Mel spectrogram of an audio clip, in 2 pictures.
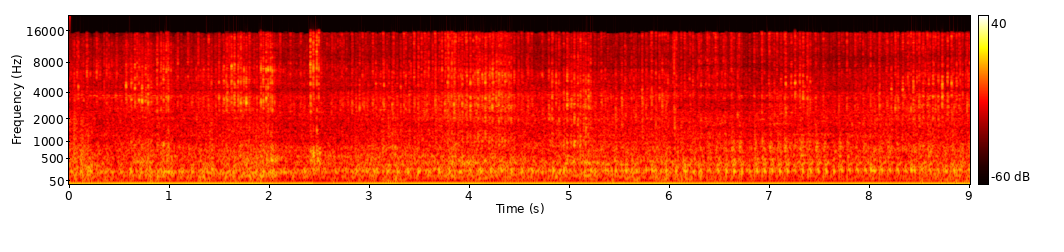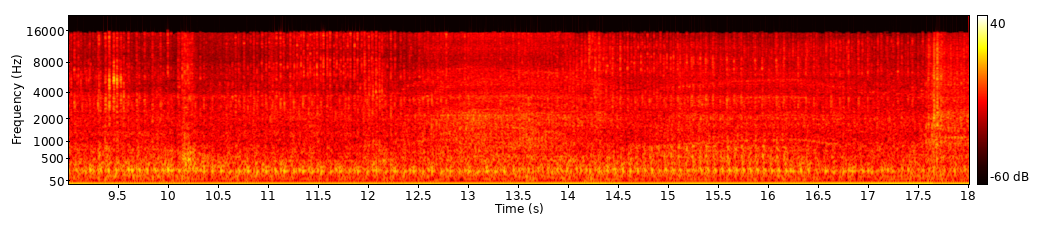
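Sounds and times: motorcycle engine at low speed: 0.0s - 18.0s
other motorcycles: 0.0s - 18.0s.

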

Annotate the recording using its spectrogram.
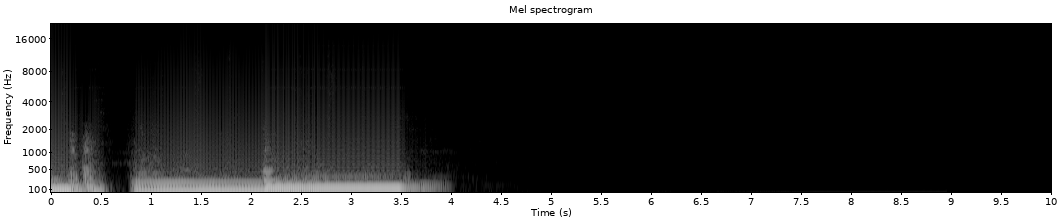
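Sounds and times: bass line: 0.0s - 4.0s.

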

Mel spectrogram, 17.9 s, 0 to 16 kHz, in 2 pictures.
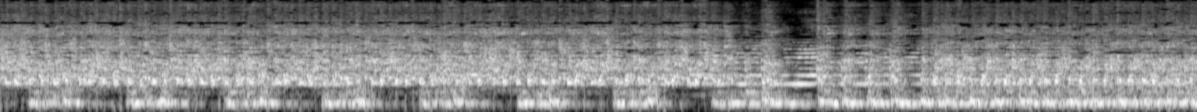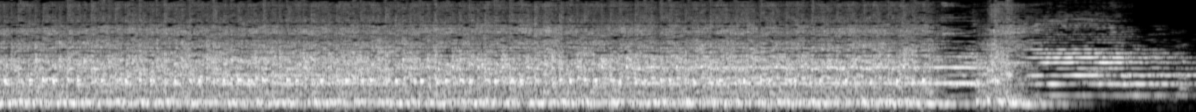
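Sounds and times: drums beating: 0.0s - 17.1s
reed wind instrument melody: 4.8s - 8.0s, 13.6s - 17.9s.

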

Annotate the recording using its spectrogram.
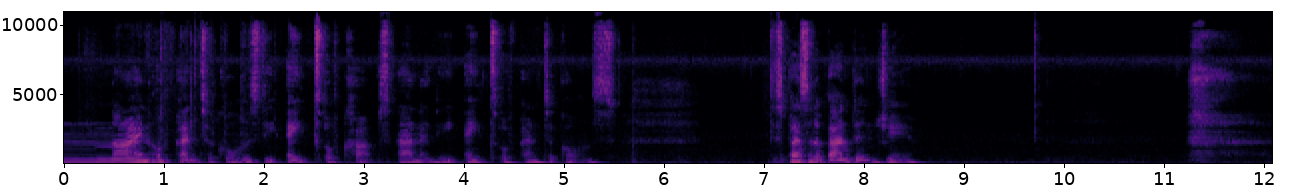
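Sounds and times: faint room hum: 0.0s - 12.0s
person sighing: 11.2s - 12.0s.

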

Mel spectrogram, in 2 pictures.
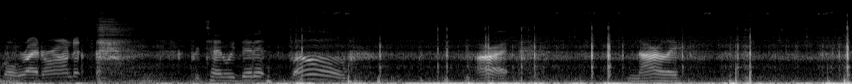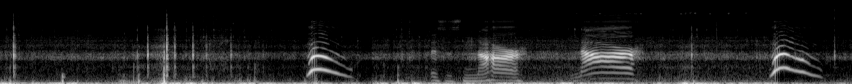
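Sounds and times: bike clattering over bumps: 0.0s - 17.0s
bike tyres over dirt and stones: 0.0s - 17.0s
rider whooping: 11.4s - 12.3s, 16.0s - 17.0s.

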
